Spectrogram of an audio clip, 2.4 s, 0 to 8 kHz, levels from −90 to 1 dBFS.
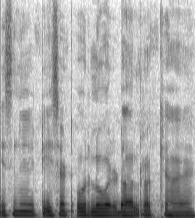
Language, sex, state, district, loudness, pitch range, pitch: Hindi, male, Bihar, Vaishali, -14 LUFS, 125-135 Hz, 130 Hz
